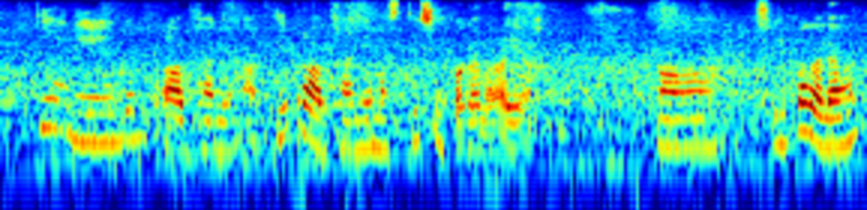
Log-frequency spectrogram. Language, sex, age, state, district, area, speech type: Sanskrit, female, 18-30, Kerala, Thrissur, rural, spontaneous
